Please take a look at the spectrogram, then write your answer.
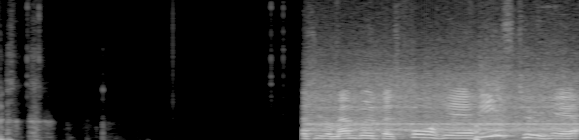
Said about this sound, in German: Was ist das? Dokumentenschredder oder eine Klimaanlage? Okay, Air Conditioning.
